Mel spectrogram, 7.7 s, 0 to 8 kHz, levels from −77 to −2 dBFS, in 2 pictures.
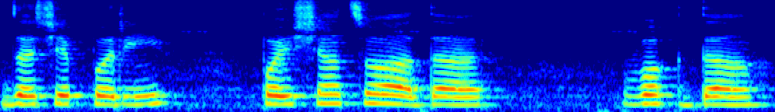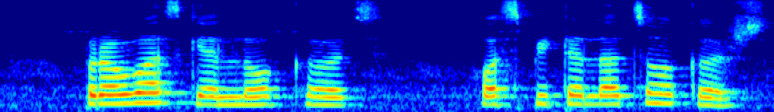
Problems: none marked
